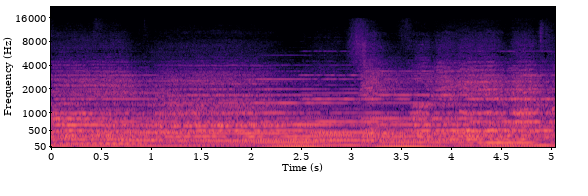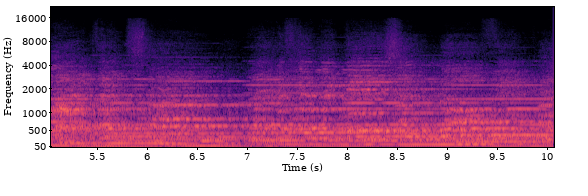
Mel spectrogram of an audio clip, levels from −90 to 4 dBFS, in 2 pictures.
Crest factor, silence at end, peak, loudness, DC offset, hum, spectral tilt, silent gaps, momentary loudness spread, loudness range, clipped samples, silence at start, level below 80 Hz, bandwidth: 14 dB; 0 s; -14 dBFS; -28 LUFS; under 0.1%; none; -7 dB/octave; none; 3 LU; 1 LU; under 0.1%; 0 s; -36 dBFS; 15.5 kHz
